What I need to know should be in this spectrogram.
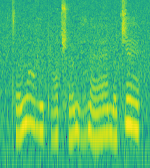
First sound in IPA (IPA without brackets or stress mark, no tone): tʰ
